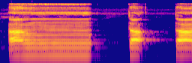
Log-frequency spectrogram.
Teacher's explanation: تا، تا زبر تا، تا کے اوپر زبر کی حرکت ہے، حرکت کو جلدی پڑھیں، تھوڑا بھی نہ کھینچے، زبر کی آواز اوپر کو جاتی ہے۔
